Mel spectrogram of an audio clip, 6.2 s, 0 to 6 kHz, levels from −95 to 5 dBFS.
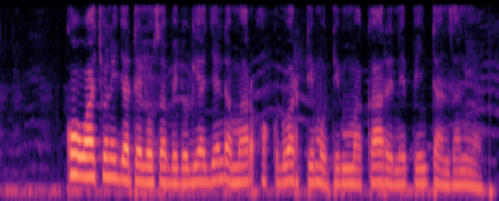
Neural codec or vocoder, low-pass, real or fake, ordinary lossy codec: none; 5.4 kHz; real; none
